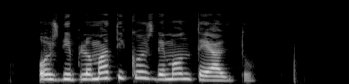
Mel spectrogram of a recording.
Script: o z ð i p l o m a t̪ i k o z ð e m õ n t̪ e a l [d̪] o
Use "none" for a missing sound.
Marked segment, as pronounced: t̪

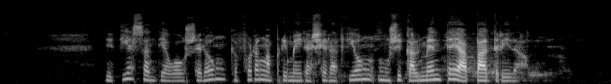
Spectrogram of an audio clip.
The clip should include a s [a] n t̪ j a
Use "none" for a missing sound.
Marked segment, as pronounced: a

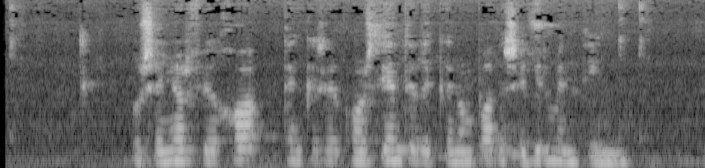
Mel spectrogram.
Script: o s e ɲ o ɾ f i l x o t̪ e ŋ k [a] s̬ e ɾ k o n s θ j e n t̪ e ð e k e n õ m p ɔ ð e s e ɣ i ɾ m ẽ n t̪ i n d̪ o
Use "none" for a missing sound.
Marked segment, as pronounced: e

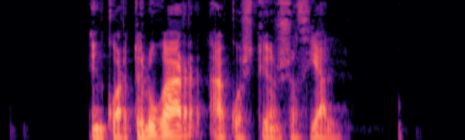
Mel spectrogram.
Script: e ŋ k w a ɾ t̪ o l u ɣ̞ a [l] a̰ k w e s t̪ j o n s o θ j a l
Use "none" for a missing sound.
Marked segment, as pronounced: ɾ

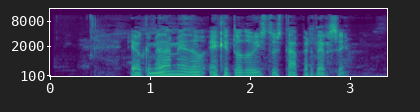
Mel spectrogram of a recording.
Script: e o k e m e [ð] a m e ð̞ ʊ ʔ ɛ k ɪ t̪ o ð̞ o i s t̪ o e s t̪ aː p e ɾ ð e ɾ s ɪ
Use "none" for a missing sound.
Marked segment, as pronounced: ð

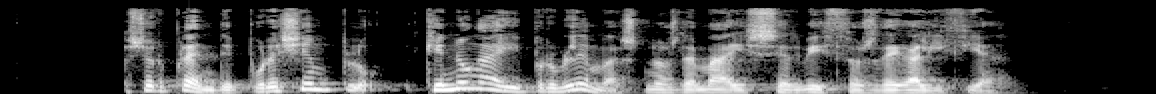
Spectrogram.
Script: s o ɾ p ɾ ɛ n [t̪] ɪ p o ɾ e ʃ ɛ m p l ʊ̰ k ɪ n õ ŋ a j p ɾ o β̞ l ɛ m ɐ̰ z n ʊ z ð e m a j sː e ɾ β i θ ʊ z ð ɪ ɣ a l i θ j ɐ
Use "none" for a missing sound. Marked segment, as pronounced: d̪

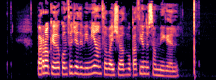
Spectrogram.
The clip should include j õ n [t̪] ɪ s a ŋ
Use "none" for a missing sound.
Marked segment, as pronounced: d̪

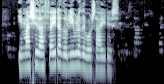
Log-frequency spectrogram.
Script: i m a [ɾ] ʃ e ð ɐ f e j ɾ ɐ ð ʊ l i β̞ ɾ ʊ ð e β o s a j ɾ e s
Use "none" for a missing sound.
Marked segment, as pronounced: none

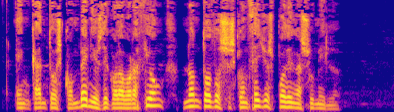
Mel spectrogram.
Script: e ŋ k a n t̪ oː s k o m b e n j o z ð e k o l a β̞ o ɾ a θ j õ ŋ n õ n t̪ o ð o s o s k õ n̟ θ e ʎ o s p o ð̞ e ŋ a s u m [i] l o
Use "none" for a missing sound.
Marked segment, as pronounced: i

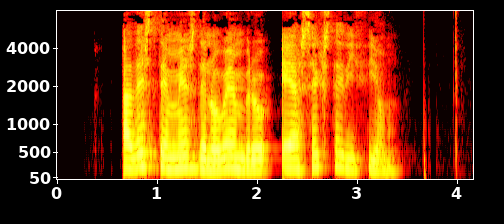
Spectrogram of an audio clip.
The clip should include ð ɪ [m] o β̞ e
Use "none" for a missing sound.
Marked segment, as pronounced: n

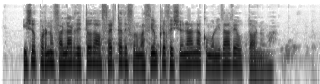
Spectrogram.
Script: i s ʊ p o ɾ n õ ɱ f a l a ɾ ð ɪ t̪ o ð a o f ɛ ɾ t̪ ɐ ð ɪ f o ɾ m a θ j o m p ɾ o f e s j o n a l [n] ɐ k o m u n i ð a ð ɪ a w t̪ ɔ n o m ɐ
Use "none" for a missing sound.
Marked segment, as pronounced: n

